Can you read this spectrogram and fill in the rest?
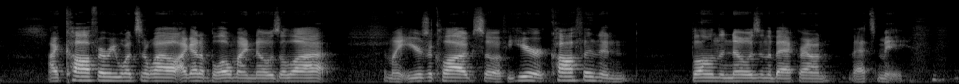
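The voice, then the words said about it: Stuffy, congested voice. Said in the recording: “my voice sounds a little off, it's because I have this, like, head cold sort of thing ... You sound a little stuffy ... My nose is a little stuffy”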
